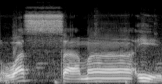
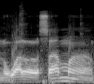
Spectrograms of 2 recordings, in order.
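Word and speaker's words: والسماء: yang huruf Sin ya karena dia huruf Syamsiah make langsung dimasukkan wash sama Ih bukan walsama tapi wash sama ih itulah dia alif lam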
